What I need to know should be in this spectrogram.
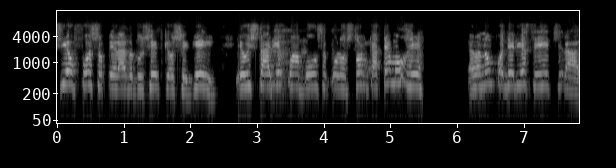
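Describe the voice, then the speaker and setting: A woman speaks in a raised, projected voice, high-pitched with a bright, sharp tone. The sound is dry and close with no echo, and she keeps a moderate pace with ordinary pitch variation. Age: 80s+. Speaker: club member commenting after a talk. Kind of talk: casual comment in virtual meeting.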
